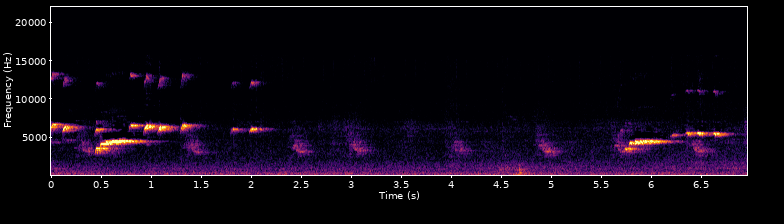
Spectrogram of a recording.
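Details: Caged pet canary singing in duet, opening with a cluster of thin, high twittering notes, then a run of soft descending slurs at a steady pace, ending in another lively chirping burst.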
